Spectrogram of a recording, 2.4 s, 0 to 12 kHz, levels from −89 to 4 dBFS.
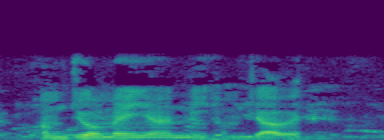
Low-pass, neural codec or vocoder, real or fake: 7.2 kHz; none; real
